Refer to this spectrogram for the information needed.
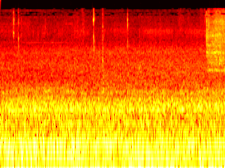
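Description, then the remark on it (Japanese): Steady low rumble of a car being driven, heard from inside the cabin, with constant road and engine noise and a brief hiss of passing air near the end, on the way back from the Tokyo Big Sight Metaverse store. “えー、私が今車を運転しているのは東京ビッグサイトメタバース店に行ってきましたその帰りですはい。”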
